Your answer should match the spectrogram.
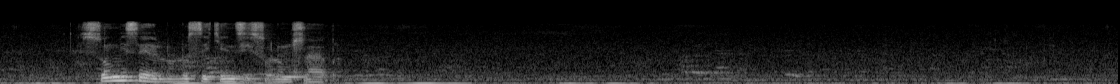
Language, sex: Xhosa, female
